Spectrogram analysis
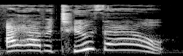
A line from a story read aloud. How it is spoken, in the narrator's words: Sal shouted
